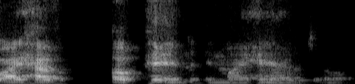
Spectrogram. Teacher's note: normally we don't say a we say ah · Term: indefinite article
